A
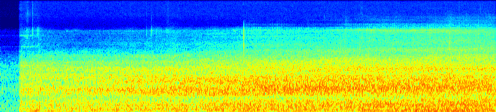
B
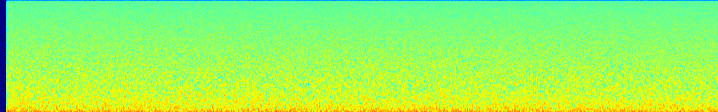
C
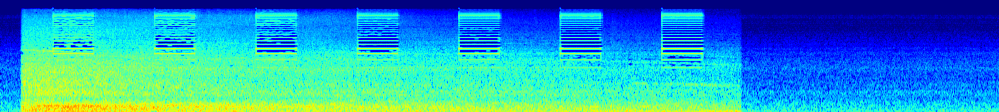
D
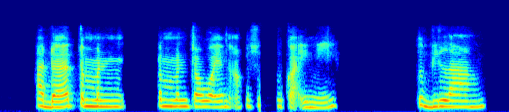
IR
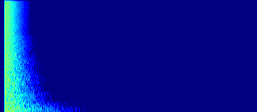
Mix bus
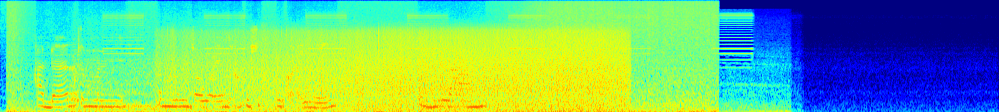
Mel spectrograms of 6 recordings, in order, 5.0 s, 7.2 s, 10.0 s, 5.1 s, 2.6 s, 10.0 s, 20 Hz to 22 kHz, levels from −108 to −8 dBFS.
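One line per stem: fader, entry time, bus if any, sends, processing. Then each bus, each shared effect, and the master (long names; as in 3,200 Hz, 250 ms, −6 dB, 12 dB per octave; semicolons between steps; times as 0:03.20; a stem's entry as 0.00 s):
−0.5 dB, 1.35 s, no bus, no send, compressing power law on the bin magnitudes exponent 0.18; low-pass filter 7,000 Hz 24 dB per octave
−3.0 dB, 0.00 s, bus A, send −12.5 dB, automatic ducking −23 dB, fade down 0.25 s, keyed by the fourth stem
−4.0 dB, 0.50 s, bus A, no send, no processing
−0.5 dB, 0.00 s, bus A, no send, envelope flattener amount 100%
bus A: 0.0 dB, high-shelf EQ 5,100 Hz +11 dB; brickwall limiter −23.5 dBFS, peak gain reduction 11.5 dB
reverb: on, RT60 0.50 s, pre-delay 3 ms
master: noise gate −60 dBFS, range −12 dB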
